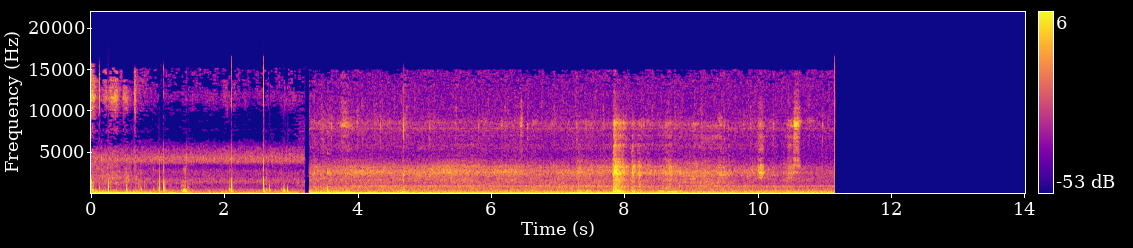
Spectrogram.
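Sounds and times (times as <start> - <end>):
car engine rumble: 0.0 - 11.2
road noise: 0.0 - 11.2.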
